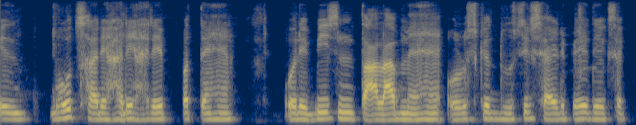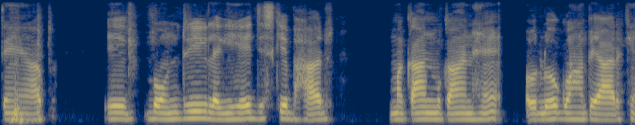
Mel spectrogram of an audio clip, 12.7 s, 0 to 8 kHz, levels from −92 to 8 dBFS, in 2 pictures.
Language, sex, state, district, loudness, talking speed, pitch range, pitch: Hindi, male, Uttarakhand, Uttarkashi, -18 LUFS, 165 wpm, 145-155 Hz, 150 Hz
